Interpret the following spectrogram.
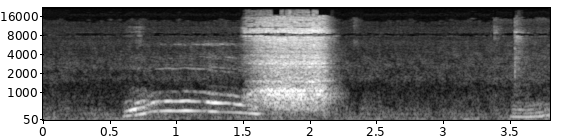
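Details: A domestic cat gives a drawn-out, wavering yowl, then a sharp, breathy hiss. The hiss signals fear or anger: the cat feels threatened but is ready to attack if needed.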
